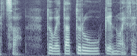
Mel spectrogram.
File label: "drwg", Welsh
